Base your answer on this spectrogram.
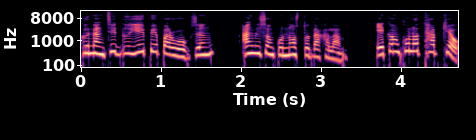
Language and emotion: Bodo, angry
